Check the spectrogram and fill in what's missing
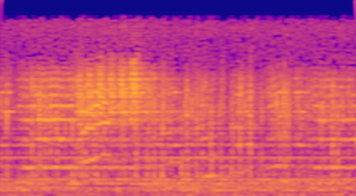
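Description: A horse whinnies over a steady, dense din of hooves and movement, loud and continuous throughout.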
